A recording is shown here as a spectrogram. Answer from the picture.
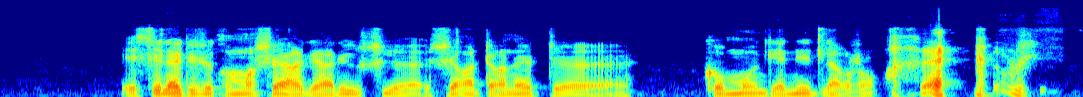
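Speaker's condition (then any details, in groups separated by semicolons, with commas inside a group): Hearing impairment from birth, congenital; diagnosed around age 4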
